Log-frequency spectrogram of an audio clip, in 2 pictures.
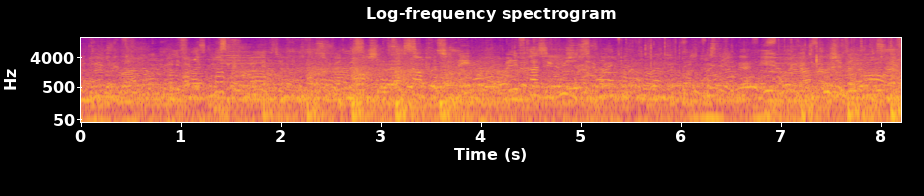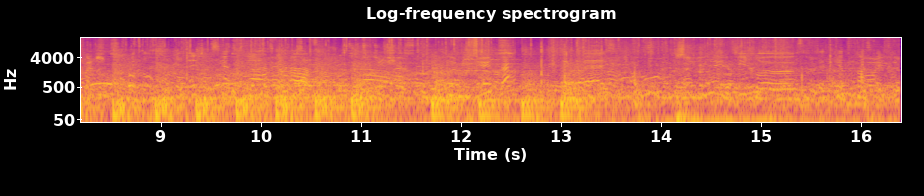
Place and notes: Ottignies-Louvain-la-Neuve, Belgique - Place des Sciences
Students enjoy the sun, on a nice square.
